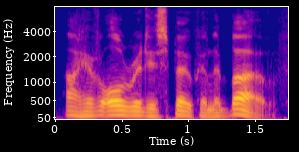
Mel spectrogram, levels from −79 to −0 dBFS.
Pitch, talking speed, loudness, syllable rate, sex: 105 Hz, 170 wpm, -16 LUFS, 6.3 syllables/s, male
